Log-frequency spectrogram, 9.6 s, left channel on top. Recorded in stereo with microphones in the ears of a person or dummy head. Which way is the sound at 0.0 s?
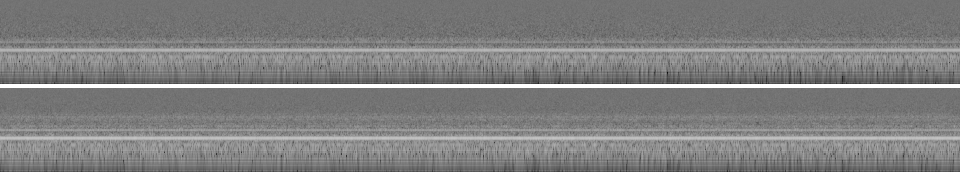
60° right (ahead or behind).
